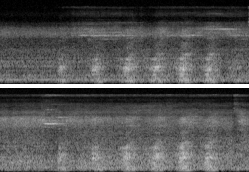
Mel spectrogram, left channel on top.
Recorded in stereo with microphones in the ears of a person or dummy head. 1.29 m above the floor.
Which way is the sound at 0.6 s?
60° right (ahead or behind).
